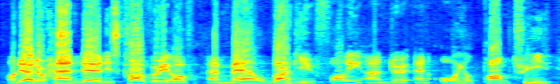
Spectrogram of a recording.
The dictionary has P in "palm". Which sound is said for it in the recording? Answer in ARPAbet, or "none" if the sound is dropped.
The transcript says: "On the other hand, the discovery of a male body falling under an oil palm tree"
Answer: P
